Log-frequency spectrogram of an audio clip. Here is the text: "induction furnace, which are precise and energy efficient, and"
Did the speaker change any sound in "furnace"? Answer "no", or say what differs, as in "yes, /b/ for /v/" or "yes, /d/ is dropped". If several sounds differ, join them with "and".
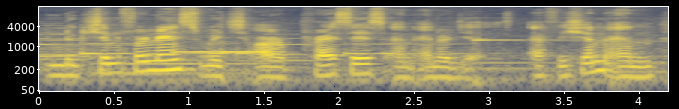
no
